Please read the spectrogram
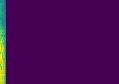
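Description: Near silence: the sound track is effectively mute.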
